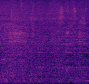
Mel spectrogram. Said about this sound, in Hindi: अपनी ट्रेन की डिपर्चर हो चुकी है पटना साहिब रेलवे स्टेशन से।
